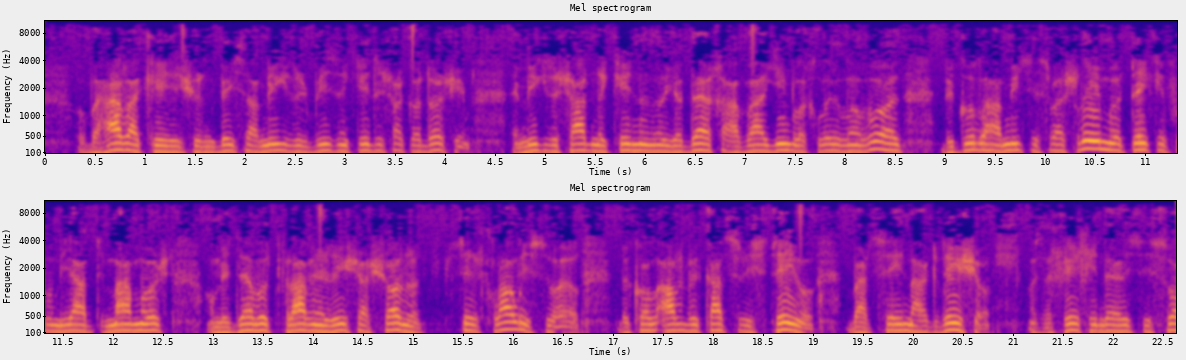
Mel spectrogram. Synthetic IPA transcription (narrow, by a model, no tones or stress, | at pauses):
ʊbɪɦaɾakʰeɪdəʃʊnnbeɪsamɪɡdɔʃbɪzɪnkeɪdəʃakɔdɔʃɪm | ɪmiɡdɔʃadnəkʰɪnənʊjɔdɛχəavaɡɪmlˠəχlˠeɪlˠɪnvɔd | bɪɡulˠəamɪt͡sɪsfaɾʃlˠeɪməteɪkəfʊmjadmaməʃ | ʊnmɪdɛmɔlˠtfɾavnɾeɪʃaʃɔnə | sɪɾklˠalˠɪsɾɔɛlˠ | bɪkʰɔlˠaɾbəkat͡sɾɪsteɪl̩ˠbaɾt͡seɪnaɡdeɪʃɔ | vusɪχeɪχɪndɛɾət͡sisɾɔ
